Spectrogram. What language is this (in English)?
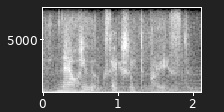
English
